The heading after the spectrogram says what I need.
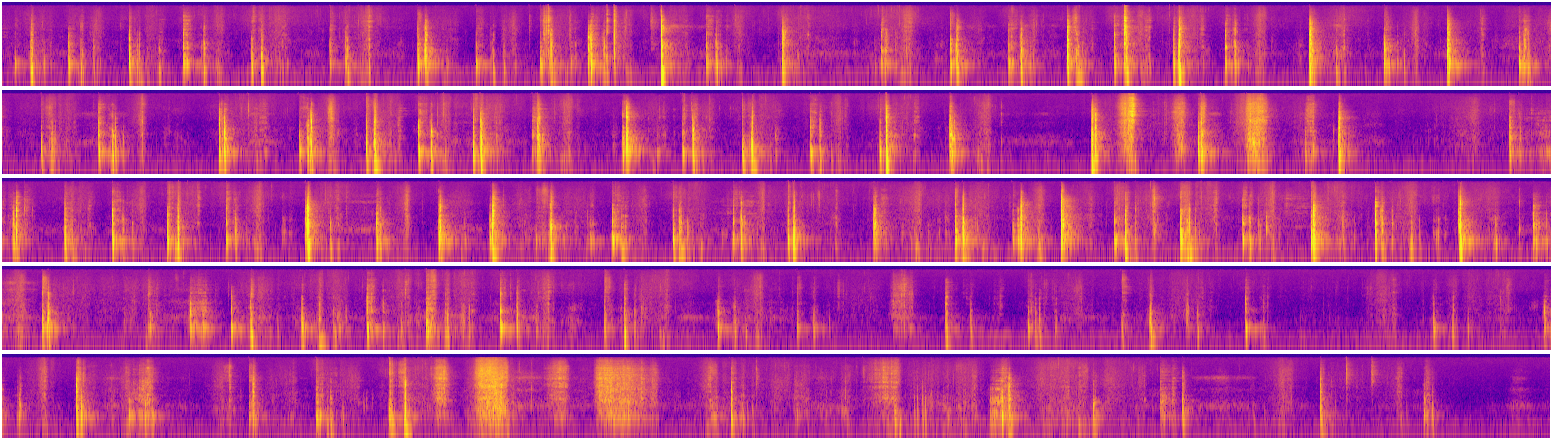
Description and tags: Footsteps Womans Dress Flats Shoes Ceramic Stone Tile
Footstep foley of woman's dress shoes walking on ceramic tile.
foley, footsteps, fx, sfx, sound, soundeffects, soundfx, studio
